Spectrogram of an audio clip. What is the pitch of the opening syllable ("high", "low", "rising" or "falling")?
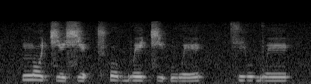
falling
